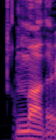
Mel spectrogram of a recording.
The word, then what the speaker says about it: MOTHXR: Mother, yeah, spelled with an X. With an X, where the E would go.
